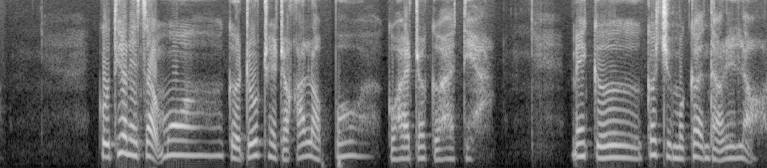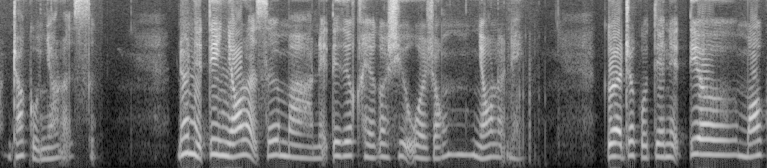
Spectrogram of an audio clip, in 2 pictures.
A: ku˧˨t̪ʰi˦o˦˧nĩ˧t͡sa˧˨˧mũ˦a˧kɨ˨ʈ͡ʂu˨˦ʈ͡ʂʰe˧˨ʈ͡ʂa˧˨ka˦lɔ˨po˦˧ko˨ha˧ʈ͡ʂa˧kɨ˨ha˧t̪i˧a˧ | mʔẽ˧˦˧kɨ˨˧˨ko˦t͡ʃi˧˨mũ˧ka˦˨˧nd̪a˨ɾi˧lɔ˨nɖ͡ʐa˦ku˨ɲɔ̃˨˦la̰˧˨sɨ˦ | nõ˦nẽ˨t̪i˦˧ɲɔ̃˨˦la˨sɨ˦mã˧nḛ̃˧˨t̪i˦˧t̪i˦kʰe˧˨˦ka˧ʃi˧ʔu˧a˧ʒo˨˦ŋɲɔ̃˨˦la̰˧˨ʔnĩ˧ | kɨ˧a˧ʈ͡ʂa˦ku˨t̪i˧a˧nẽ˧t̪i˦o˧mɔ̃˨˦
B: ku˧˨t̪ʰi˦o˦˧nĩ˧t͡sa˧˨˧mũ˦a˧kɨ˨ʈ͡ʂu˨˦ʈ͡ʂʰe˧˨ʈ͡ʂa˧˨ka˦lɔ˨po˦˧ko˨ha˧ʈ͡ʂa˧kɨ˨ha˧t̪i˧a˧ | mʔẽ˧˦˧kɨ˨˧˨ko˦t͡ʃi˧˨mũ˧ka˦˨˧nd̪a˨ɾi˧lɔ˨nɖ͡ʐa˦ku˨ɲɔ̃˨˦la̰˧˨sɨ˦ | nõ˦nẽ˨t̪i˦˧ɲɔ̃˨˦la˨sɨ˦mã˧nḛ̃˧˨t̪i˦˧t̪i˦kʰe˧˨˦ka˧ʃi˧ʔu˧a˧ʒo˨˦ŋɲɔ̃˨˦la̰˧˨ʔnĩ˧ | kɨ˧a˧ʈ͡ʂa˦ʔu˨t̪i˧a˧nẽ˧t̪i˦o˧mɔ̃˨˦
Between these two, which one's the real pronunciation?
A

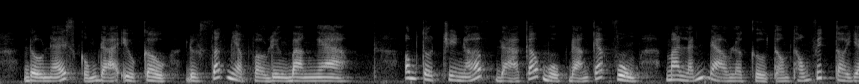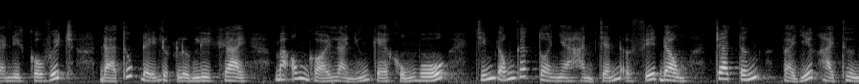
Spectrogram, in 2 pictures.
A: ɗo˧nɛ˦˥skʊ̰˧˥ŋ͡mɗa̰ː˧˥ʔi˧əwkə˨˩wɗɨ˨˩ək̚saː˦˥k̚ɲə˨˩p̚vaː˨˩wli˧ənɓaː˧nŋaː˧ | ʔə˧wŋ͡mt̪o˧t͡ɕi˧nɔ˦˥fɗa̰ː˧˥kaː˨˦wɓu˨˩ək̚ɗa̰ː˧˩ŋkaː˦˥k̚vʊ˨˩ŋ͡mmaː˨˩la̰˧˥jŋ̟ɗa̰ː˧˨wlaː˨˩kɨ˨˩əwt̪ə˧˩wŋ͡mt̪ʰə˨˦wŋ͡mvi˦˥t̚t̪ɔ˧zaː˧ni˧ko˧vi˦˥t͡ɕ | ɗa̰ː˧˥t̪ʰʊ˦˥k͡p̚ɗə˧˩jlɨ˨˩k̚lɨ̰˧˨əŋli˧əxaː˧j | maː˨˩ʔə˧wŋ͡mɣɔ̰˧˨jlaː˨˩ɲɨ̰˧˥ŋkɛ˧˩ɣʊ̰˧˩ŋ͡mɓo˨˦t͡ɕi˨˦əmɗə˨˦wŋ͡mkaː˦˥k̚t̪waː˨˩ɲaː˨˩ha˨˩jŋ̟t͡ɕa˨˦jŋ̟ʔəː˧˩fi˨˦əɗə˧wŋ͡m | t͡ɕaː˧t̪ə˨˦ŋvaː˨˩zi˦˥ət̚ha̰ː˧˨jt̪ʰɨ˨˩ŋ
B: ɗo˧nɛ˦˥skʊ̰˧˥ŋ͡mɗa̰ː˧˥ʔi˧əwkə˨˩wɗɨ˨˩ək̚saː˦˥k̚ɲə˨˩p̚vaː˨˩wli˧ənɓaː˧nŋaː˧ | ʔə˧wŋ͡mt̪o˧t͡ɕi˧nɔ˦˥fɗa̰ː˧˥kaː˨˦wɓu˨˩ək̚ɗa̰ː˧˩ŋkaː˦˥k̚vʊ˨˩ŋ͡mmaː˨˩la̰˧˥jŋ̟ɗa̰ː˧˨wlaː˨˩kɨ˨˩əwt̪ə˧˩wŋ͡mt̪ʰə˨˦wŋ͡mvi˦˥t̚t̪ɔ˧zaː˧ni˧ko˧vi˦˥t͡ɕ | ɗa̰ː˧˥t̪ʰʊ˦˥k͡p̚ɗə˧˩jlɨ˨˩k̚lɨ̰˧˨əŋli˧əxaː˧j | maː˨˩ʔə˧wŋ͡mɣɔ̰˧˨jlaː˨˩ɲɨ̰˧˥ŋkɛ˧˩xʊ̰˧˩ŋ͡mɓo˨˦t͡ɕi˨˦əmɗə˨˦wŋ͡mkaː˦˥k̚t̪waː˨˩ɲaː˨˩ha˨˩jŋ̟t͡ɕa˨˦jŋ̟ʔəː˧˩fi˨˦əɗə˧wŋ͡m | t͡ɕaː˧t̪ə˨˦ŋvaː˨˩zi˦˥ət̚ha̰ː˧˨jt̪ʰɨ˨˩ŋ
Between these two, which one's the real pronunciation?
B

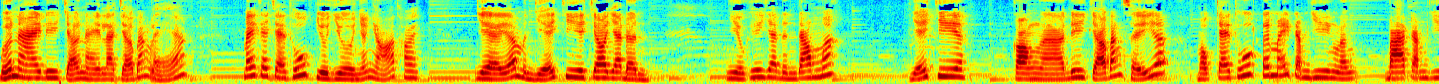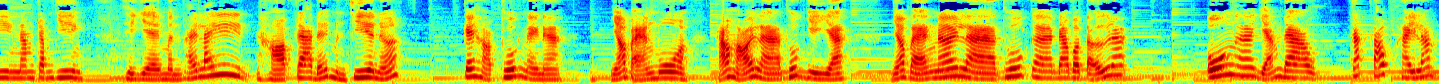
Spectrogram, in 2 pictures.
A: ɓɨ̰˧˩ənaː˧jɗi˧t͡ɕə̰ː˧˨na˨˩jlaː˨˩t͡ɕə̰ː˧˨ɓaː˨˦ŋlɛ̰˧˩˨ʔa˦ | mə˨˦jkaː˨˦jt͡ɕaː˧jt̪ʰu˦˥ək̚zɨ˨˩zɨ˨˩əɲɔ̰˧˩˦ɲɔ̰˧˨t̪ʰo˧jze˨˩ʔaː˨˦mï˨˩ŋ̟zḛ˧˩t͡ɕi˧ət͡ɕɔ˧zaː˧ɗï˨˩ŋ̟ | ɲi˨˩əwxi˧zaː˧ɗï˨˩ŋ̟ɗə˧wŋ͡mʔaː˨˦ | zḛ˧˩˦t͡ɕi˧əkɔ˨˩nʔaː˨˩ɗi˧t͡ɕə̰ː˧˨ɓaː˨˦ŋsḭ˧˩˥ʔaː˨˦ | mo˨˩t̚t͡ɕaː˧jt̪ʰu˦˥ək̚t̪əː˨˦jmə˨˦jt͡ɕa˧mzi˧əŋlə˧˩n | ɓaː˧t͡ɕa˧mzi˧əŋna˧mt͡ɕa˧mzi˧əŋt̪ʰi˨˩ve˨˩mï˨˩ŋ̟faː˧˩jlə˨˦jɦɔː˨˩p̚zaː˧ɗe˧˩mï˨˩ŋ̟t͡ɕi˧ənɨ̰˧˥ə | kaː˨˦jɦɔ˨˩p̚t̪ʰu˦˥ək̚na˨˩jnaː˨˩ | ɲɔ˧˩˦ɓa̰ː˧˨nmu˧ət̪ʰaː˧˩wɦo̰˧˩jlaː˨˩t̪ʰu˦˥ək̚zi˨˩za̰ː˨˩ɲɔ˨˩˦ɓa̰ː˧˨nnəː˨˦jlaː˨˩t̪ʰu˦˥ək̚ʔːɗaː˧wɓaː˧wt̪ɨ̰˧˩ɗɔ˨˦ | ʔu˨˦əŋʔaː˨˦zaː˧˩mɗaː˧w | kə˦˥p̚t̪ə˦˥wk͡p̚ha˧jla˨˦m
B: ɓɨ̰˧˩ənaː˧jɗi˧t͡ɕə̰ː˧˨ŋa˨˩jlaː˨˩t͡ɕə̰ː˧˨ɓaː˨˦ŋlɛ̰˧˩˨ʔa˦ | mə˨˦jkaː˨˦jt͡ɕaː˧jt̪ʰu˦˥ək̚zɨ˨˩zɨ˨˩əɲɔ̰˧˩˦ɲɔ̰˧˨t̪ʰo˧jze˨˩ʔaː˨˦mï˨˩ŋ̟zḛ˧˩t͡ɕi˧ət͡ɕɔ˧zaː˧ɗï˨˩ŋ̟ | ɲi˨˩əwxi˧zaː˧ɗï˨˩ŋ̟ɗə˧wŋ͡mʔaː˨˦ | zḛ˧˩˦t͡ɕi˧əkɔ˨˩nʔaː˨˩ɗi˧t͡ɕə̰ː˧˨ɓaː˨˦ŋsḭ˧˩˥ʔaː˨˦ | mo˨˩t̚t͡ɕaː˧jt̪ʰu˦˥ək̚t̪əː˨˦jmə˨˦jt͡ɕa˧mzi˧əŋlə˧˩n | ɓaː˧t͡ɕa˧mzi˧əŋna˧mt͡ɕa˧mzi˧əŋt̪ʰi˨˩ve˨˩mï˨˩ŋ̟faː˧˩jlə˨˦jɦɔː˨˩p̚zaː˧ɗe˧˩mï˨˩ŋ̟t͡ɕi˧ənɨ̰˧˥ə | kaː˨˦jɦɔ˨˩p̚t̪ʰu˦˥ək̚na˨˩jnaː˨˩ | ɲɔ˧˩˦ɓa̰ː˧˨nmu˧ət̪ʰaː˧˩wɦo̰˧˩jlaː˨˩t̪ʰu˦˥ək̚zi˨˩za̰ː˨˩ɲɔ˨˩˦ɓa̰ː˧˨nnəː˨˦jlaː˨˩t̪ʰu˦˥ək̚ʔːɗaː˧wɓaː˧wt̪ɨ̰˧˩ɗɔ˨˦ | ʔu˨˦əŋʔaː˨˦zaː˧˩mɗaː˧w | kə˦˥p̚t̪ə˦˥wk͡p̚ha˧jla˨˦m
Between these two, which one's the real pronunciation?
A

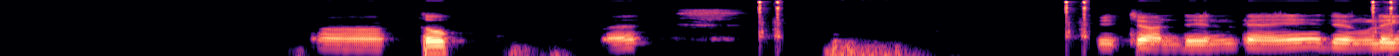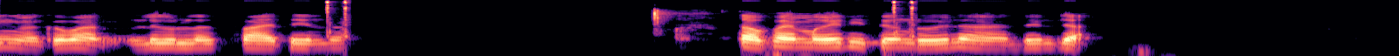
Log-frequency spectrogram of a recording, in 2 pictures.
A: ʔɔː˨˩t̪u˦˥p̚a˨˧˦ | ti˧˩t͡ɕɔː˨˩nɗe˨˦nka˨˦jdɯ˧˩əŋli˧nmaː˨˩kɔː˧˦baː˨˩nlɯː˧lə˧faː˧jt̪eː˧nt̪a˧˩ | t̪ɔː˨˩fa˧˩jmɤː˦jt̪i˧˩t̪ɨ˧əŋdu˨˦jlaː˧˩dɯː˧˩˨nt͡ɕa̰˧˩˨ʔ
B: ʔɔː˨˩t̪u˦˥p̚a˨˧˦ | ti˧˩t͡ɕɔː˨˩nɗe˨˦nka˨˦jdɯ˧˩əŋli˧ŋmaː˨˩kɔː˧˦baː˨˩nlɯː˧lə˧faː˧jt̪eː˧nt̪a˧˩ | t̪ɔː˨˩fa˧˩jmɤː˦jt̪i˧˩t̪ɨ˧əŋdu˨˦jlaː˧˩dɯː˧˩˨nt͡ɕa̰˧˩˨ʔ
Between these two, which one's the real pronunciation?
B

